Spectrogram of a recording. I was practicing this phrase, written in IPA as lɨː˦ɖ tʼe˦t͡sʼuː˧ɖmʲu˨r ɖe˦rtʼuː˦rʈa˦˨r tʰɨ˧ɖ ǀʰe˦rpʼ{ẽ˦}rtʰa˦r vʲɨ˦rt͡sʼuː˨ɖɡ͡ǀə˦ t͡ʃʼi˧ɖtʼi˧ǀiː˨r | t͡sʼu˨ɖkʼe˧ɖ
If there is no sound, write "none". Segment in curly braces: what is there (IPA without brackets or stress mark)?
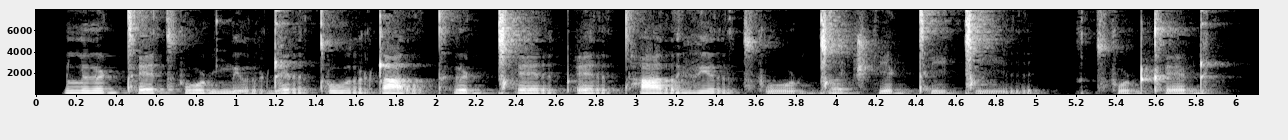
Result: e˦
